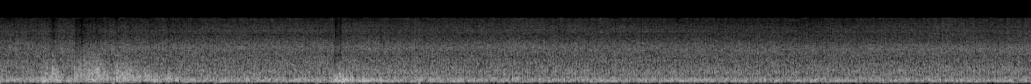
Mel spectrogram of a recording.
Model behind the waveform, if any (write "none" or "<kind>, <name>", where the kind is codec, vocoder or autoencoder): vocoder, Vocos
